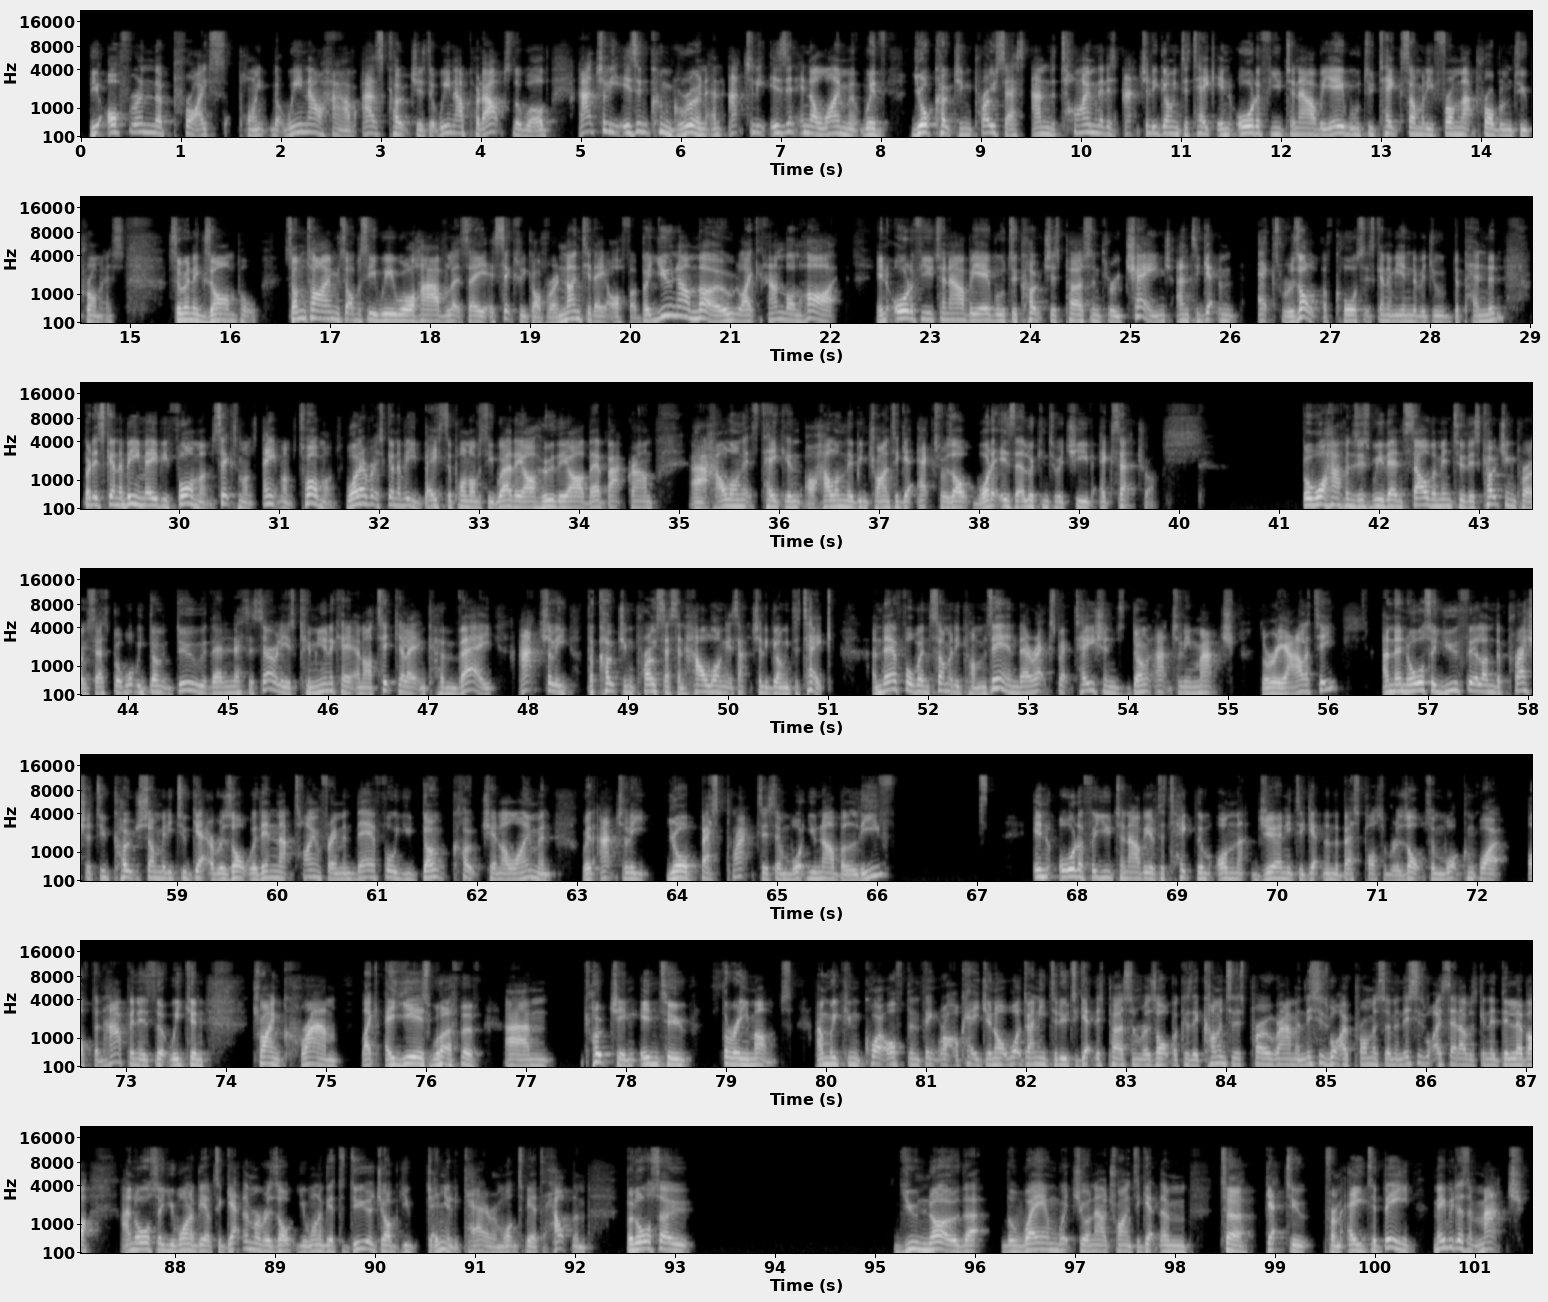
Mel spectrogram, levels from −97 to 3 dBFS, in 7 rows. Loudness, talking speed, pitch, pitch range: -26 LUFS, 230 wpm, 150 Hz, 140-170 Hz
